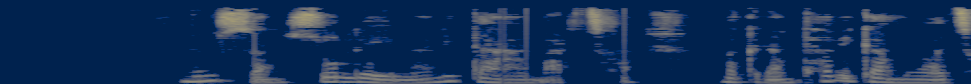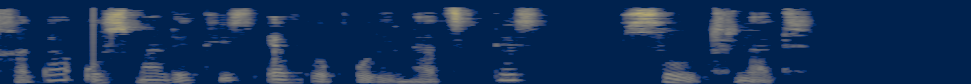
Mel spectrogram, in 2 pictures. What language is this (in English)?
Georgian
